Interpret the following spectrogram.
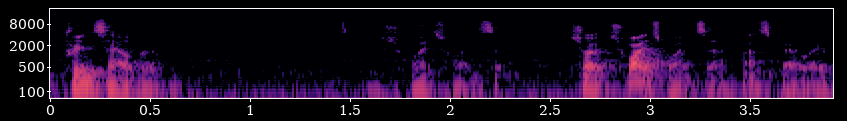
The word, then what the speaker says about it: Schweitzer: Schweitzer, that's a better way of pronouncing it.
